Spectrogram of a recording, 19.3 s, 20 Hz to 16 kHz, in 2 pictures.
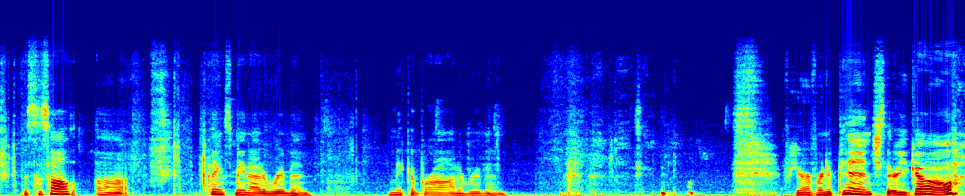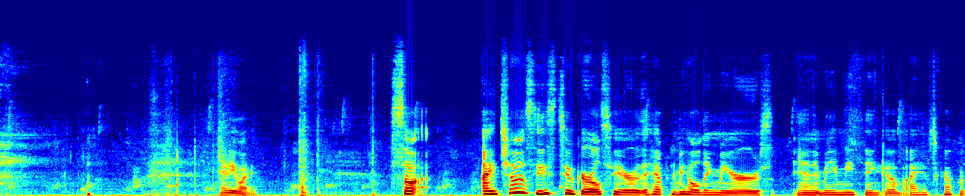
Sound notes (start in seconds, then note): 5.6 laughs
